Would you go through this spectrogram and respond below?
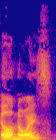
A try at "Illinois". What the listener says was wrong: No, Illinois. You don't pronounce the S at the end.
